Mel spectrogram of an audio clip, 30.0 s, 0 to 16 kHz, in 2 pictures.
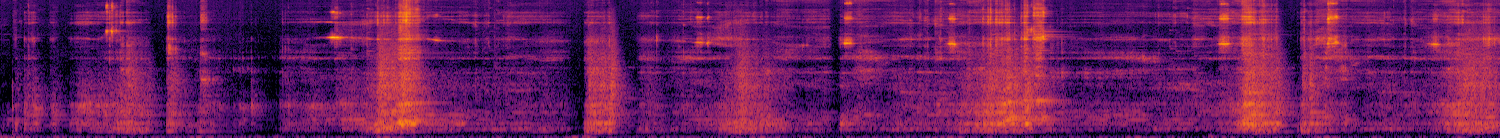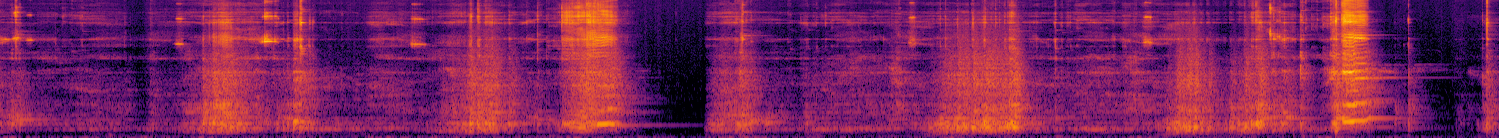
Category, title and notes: Instrument samples > Percussion
drum Scratch in the studio recorded in zoom h4n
